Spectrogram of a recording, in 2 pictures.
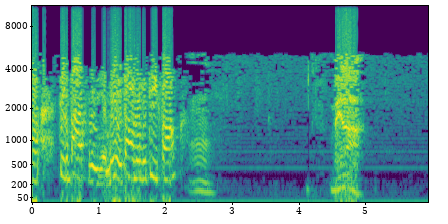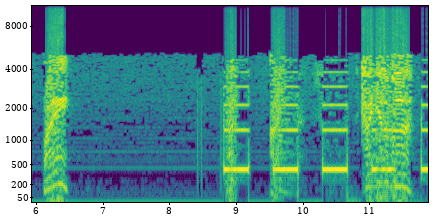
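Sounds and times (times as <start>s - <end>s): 
speech: 0.8s - 2.8s, 4.5s - 5.0s, 6.1s - 6.6s, 8.8s - 11.7s
telephone busy signal: 8.8s - 11.8s.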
